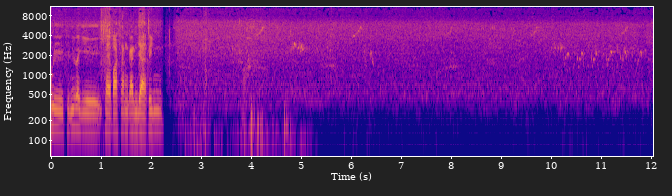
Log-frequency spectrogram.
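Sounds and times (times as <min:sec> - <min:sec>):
wind through trees: 0:00.0 - 0:12.0
bird chirps: 0:03.8 - 0:06.6, 0:09.4 - 0:12.0.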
